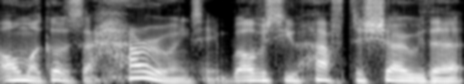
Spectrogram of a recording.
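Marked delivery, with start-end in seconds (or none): none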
